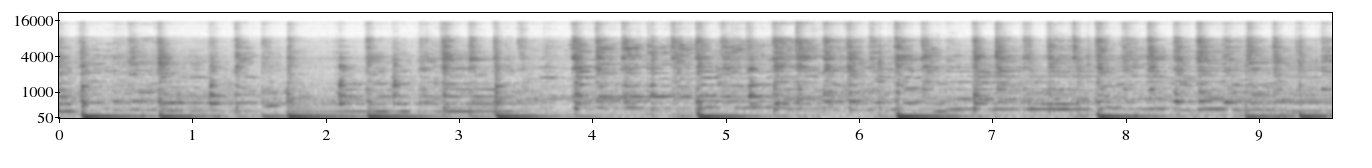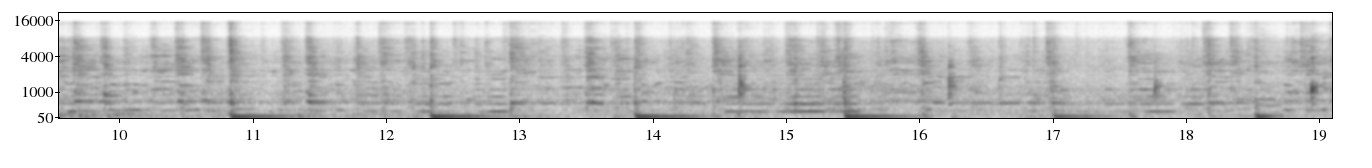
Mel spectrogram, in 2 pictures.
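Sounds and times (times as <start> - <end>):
folk tune on violin and lute: 0.0 - 19.0
goblet drum strokes: 0.0 - 19.0.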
